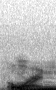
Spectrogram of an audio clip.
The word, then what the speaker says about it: Thorn: before heard song, Paul Thorn. There you go. And the E is silent. So we've had on the website an E on your last name for That's some all reason, right.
